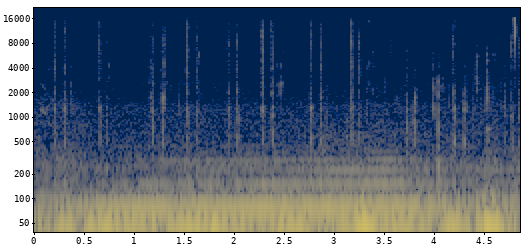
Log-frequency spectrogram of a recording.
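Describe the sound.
Rapid, faint typing on a computer keyboard as a Google search is entered, many quick clicks in an uneven stream over a low steady hum.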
